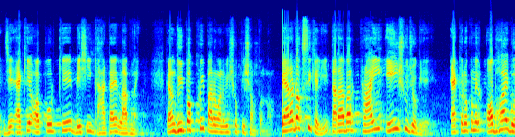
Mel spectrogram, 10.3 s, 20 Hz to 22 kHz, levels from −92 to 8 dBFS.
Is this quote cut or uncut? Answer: cut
